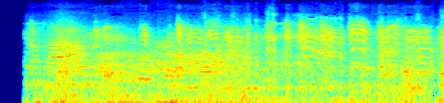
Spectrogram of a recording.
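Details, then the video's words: A dense chorus of zebra finches giving nasal, toy-trumpet-like beeps, many overlapping rapidly, over a steady low hum. "burung emprit zebra - suara burung di alam liar"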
